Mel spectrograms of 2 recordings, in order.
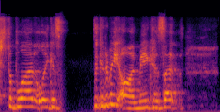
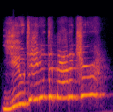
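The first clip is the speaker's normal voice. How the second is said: shocked disbelief; 14 semitones higher, faster than usual. Acted. Mock outrage over the manager.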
